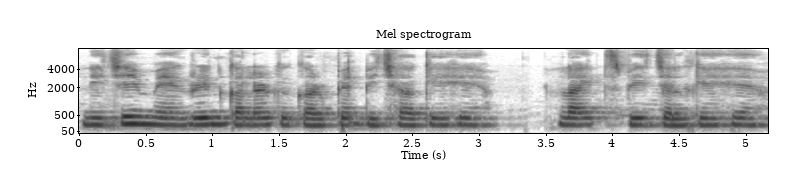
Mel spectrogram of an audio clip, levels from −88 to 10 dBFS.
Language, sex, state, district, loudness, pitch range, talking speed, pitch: Hindi, female, Arunachal Pradesh, Papum Pare, -17 LUFS, 200-205 Hz, 160 wpm, 205 Hz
